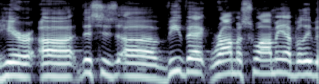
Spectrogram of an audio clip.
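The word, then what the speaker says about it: Vivek Ramaswamy: powerful moment right here uh this is uh vivec ramaswami I believe it's how you say his name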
